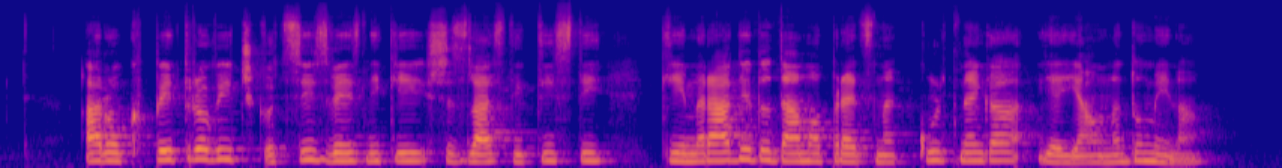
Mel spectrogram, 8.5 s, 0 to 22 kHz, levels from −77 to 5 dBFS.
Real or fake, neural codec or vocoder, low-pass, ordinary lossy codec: fake; codec, 44.1 kHz, 7.8 kbps, Pupu-Codec; none; none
